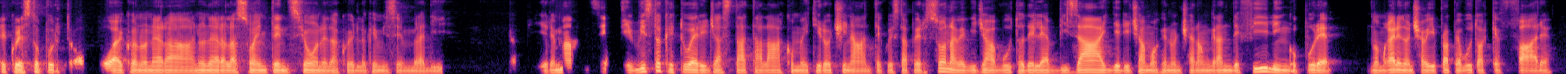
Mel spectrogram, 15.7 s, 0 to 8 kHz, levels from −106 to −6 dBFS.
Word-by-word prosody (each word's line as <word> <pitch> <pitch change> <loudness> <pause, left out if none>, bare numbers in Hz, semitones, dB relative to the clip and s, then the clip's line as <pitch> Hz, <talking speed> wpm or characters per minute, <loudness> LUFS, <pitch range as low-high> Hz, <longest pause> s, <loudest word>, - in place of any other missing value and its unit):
E - - +1
questo - - +4
purtroppo 85 -1 +1
ecco, 85 0 +1
non 80 0 +1
era 80 -2 +1
non 85 0 +1
era 85 -1 +3
la 80 - +3
sua 90 - +3
intenzione 85 0 +1
da 80 0 -2
quello 80 0 -4
che 80 +1 -4
mi 80 - -3
sembra 75 -2 -4
di 75 0 -5 0.7
capire. 80 +2 -7
Ma 95 +1 +2 0.2
senti, 90 - -7
visto 125 - +2
che 95 -6 -3
tu 100 +1 0
eri 90 -3 +4
già 85 +1 -1
stata 85 -1 -3
là 85 +1 -1
come 80 0 -3
tirocinante, 80 -3 -2
questa 85 +2 -4
persona 90 +7 0
avevi 85 -1 -1
già 95 -1 0
avuto 85 0 -1
delle 85 0 +1
avvisaglie, 85 +2 +2
diciamo, 85 0 -1
che 80 - -4
non 80 0 -2
c'era 80 0 -2
un 80 0 -2
grande 85 -1 0
feeling, 105 -1 +3
oppure, - - 0 0.2
no, 80 - -2
magari 90 +3 +4
non 85 - +1
ci - - +1
avevi 85 0 +1
proprio 90 -3 0
avuto 90 +1 -1
a 80 - -4
che 85 - -5
fare? 80 -1 -1
85 Hz, 205 wpm, -24 LUFS, 80-85 Hz, 0.7 s, questo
